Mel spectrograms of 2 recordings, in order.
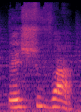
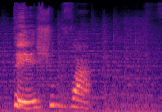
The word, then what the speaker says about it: Teshuvah: Tav, Sheva, Shin, Vav, com Shuruk, Shu, Vet e Rei, Teshuvah.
